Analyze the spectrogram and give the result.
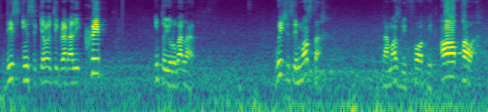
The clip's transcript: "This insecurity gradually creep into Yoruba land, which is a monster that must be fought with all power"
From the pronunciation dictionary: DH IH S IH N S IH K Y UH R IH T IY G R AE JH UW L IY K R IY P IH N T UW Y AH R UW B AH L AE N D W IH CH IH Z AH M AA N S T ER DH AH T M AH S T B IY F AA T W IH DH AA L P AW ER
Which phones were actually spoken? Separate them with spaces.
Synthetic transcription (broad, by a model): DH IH S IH N S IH K Y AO R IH T IY G R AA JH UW L IY K R IY P IH N T UW Y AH R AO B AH L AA N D W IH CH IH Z AH M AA S T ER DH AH T M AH S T B IY F AA T W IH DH AA L P AW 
